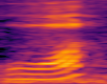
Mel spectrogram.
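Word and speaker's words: Å: a with a circle on top apparently the pronunciation is a so the place is called a and Owen's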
